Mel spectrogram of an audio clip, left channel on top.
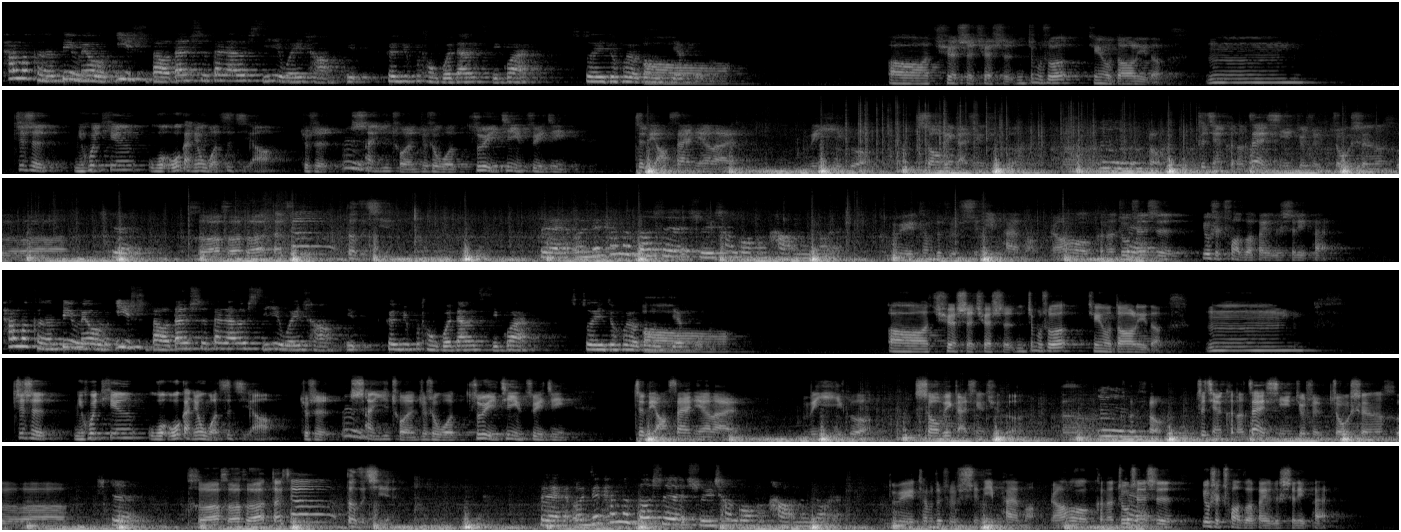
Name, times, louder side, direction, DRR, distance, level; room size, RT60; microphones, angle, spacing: voice 1, 0.0-3.5 3.8-5.2 5.8-7.0 17.4-17.6 24.9-25.4 29.0-29.3 33.3-36.3 39.2-39.4, right 2 dB, 60° right, 6 dB, 2.2 m, -30 dB
voice 2, 6.4-7.3 8.9-13.4 14.1-14.4 14.7-16.7 17.0-19.6 20.3-21.3 22.0-22.7 23.1-24.2 24.6-25.6 25.9-28.6 29.8-31.8 36.8-39.6 39.9-41.2, right 5 dB, 75° right, 10 dB, 1.4 m, -33 dB
sound 1, 20.3-39.4, equal, 60° left, 1.4 m, -26 dB
21.5 x 9.3 x 6.7 m, 0.87 s
head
